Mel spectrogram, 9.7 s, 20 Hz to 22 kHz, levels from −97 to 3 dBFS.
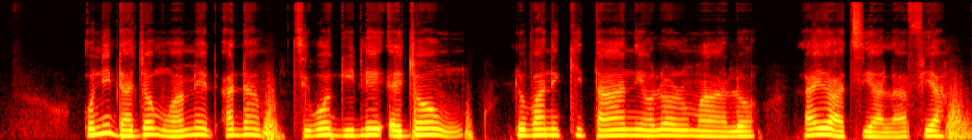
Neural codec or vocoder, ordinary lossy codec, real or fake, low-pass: none; Opus, 24 kbps; real; 19.8 kHz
